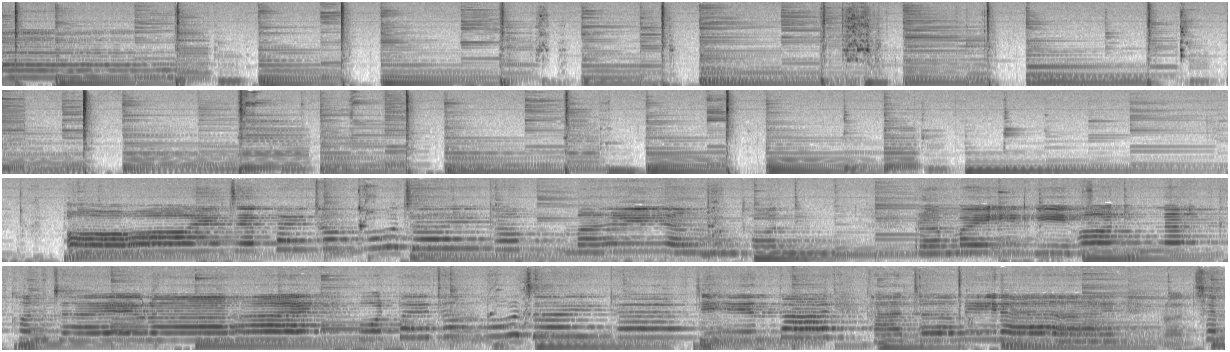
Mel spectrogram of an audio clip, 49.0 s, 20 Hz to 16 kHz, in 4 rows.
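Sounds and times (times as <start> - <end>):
person singing: 0.0 - 2.2, 25.2 - 49.0
acoustic guitar chords: 0.0 - 49.0.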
